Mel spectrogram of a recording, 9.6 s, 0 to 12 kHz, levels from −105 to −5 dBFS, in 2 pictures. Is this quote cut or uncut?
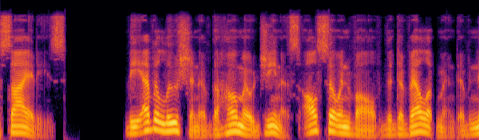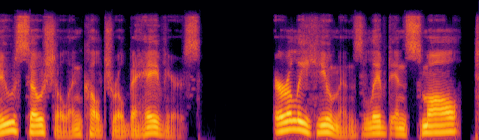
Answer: uncut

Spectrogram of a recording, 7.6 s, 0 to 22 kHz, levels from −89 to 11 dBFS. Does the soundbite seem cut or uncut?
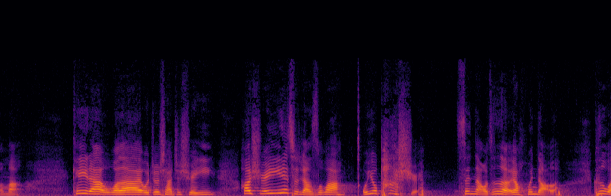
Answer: uncut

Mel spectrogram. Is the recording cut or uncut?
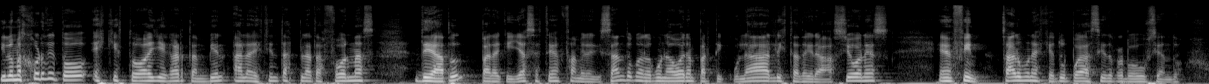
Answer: cut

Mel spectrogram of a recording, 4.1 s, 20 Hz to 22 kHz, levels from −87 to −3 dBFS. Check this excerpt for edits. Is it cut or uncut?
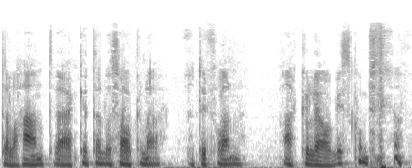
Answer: uncut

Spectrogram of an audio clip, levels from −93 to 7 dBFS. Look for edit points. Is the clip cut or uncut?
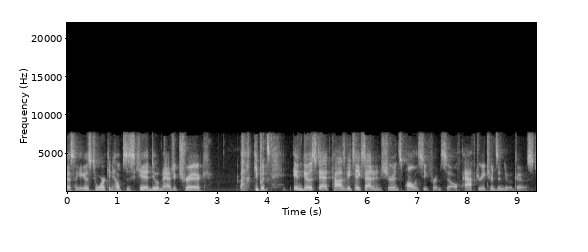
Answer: uncut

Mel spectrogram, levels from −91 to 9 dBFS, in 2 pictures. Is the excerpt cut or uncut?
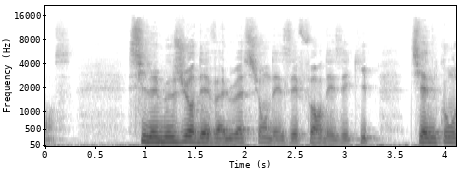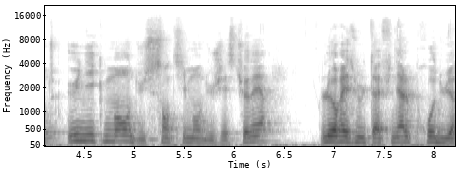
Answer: uncut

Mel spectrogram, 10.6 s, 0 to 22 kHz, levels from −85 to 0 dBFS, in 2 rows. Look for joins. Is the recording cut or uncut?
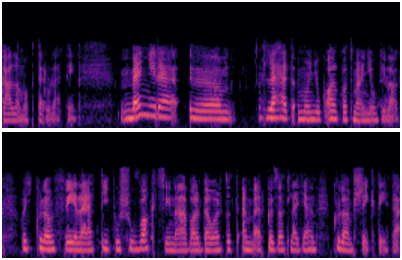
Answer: cut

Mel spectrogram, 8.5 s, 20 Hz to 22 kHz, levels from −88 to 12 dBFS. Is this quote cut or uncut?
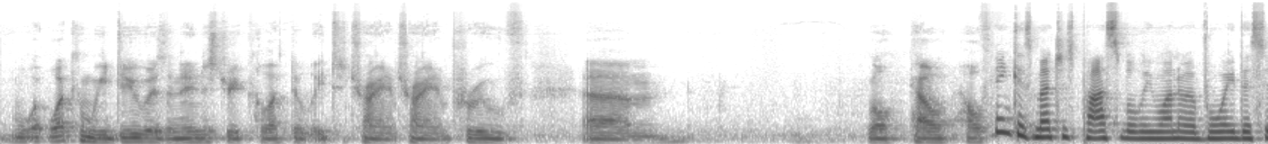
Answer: cut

